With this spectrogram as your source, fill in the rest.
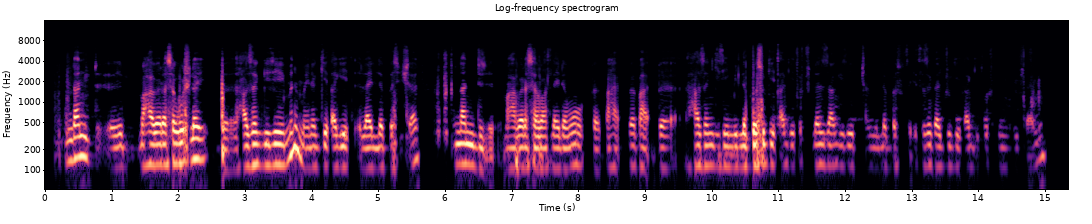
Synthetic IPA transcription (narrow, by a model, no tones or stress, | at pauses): ʔand̪and̪ | mahβəɾəsəβo̞t͡ʃːlajbəhazənɡize̞mɨnɨmːajnət̪̚ɡet̪ʼaɡe̞t̪ʼlajlːəbːəsjɪt͡ʃilal | ʔand̪and̪mahβəɾəsəβat̪lajd̪əɡmo̞ | əbəhazənɡize̞jɛmːilːəbːəsuɡe̞t̪ʼaɡet̪ʼʰo̞t͡ʃːləzːaɡize̞bɨt͡ʃːajɛmːilːəbːəsu̥t̪jɛt̪ʰəzəɡad͡ʒːuɡe̞t̪ʼaɡet̪ʼo̞t͡ʃːlinoɾujɪt͡ʃila̰lːu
